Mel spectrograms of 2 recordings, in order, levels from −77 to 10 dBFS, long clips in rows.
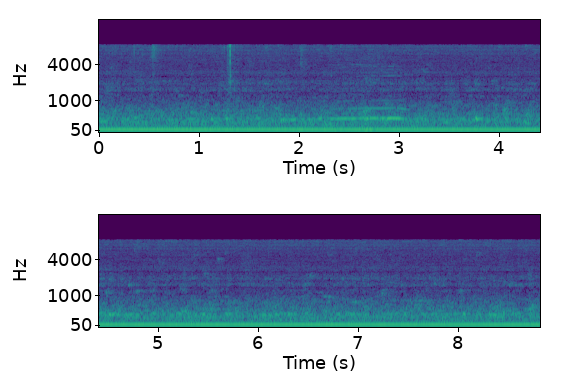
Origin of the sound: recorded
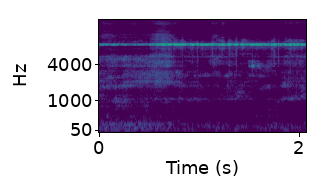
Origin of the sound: remade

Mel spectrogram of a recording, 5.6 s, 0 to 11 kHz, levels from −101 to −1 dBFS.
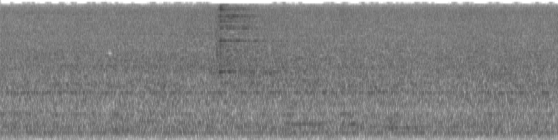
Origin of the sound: recorded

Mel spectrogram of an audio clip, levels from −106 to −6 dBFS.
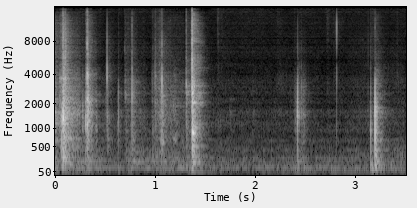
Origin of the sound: remade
